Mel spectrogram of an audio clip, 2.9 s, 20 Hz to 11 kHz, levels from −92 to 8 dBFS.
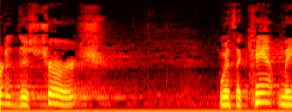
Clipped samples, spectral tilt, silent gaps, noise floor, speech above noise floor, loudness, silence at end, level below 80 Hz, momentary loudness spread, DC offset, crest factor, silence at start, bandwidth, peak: under 0.1%; -6 dB/octave; none; -52 dBFS; 32 dB; -21 LUFS; 0 s; -58 dBFS; 13 LU; 3%; 20 dB; 0 s; 9.8 kHz; -2 dBFS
